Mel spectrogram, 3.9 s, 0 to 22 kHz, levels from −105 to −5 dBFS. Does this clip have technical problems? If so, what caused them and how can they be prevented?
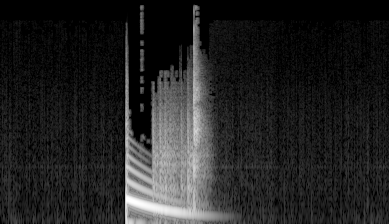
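No, no technical faults here.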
